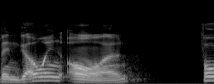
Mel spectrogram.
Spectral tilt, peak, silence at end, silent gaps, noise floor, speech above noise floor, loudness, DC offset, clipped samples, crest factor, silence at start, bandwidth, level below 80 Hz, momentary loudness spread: -6.5 dB/octave; -8 dBFS; 0 s; none; -75 dBFS; 51 dB; -25 LUFS; 0.1%; under 0.1%; 18 dB; 0 s; 7.8 kHz; -70 dBFS; 10 LU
